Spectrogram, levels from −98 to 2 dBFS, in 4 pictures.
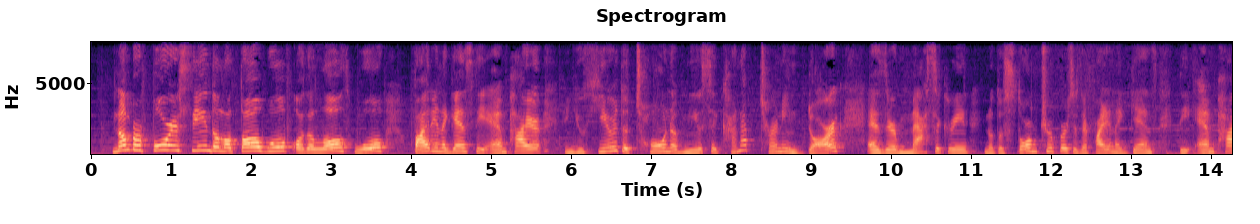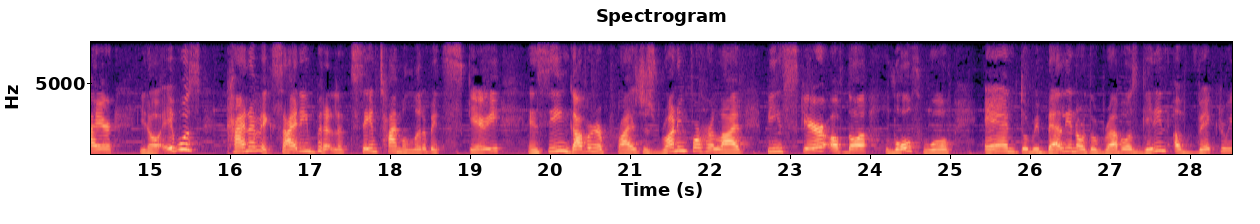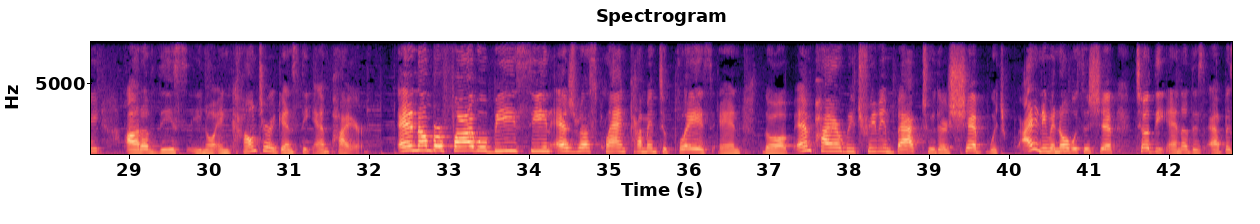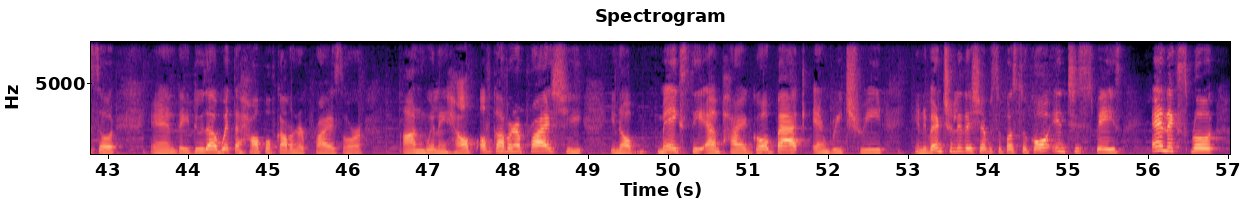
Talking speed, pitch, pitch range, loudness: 165 wpm, 225 Hz, 195-245 Hz, -18 LUFS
